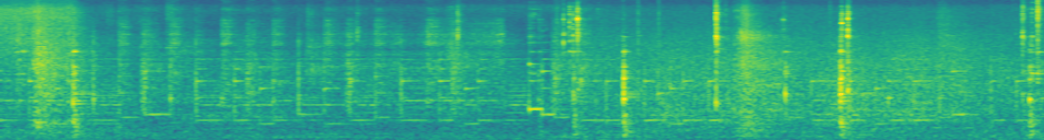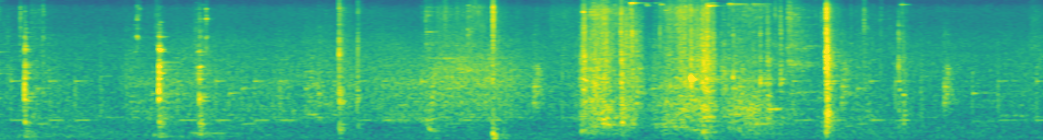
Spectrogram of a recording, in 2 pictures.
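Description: Background music under scattered sharp metallic clinks and taps from a front brake caliper and its pads being handled, with a denser, louder cluster of clinks and rattling about three-quarters of the way through.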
